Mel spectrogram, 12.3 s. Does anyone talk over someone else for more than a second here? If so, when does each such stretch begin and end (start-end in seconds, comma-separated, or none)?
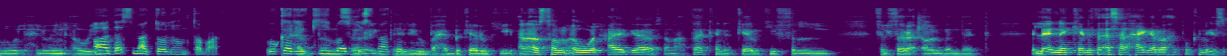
2.8-4.4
